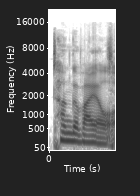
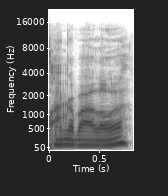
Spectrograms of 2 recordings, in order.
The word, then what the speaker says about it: Tagovailoa: They always say it's Tagovailoa. – Tagovailoa. – Yeah, that's how I always remember to say that one.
